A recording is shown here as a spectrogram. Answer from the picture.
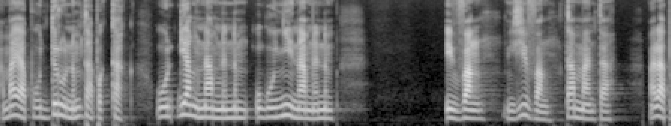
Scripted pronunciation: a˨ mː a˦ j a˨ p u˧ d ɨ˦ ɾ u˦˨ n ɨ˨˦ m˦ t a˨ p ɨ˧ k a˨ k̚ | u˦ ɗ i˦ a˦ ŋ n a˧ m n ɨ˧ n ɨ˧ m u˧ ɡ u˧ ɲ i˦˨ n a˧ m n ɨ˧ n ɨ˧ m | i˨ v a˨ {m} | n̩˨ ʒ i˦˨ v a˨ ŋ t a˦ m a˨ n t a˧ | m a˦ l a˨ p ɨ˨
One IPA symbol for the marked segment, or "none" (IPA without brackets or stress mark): ŋ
